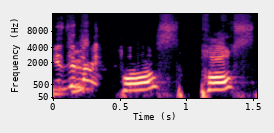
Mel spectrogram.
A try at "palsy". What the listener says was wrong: Like pulse, but with an A. Kind of like no, it's palsy. Right, but it's pronounced palsy.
